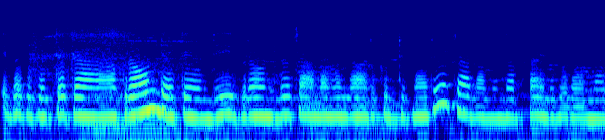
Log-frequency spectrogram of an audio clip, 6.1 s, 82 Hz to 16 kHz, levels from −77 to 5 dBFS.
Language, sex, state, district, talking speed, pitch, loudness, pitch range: Telugu, female, Andhra Pradesh, Srikakulam, 130 wpm, 200 Hz, -42 LUFS, 195-210 Hz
